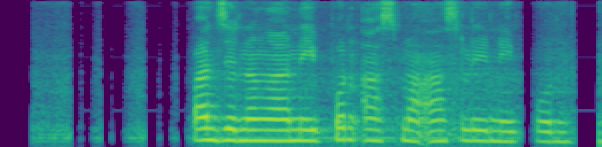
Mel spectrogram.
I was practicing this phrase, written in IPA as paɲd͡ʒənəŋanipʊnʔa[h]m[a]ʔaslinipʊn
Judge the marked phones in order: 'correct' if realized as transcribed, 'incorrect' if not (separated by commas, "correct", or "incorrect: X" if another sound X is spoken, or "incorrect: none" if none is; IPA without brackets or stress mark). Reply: incorrect: s, correct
